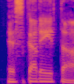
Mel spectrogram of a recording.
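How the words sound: It is said with a Japanese-style pronunciation.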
